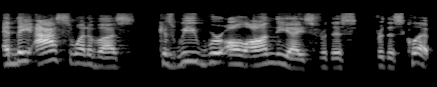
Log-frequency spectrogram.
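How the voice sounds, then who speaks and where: A man in his forties with a Canadian accent, telling stories casually as a podcast guest, colloquial and animated, often checking that the listener follows. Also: sits high, normal speed, no room sound, muffled recording. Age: 40s. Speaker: former pro hockey player, interview guest.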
